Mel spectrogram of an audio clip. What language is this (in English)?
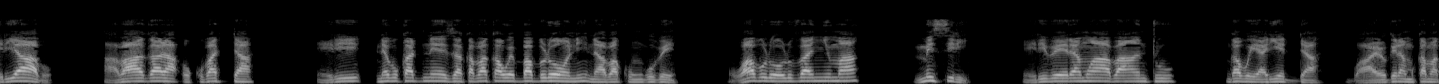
Ganda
